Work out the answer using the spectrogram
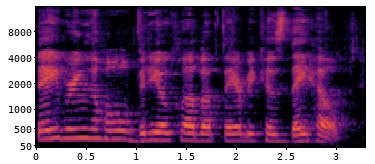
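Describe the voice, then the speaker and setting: A high-pitched male voice, mellow and at a moderate pace, comes through a rough recording. It's a woman voicing a resentful, sarcastic middle-school boy in a children's novel read aloud, sounding bitter, indignant and sarcastic.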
